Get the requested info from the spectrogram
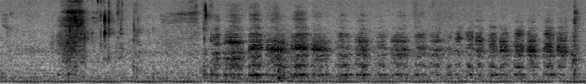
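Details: French Bulldog eating a teaspoon of pumpkin purée from a spatula indoors. Steady, rapid breathy panting runs throughout, with soft wet licking clicks over a constant low electrical hum.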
